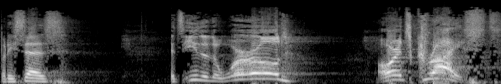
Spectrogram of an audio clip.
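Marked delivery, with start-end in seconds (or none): 1.7-5.0 put-on high, slow, measured delivery. Quoting the great Billy Graham's words, in a Billy Graham voice. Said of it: "I'll try to say it the way he does".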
